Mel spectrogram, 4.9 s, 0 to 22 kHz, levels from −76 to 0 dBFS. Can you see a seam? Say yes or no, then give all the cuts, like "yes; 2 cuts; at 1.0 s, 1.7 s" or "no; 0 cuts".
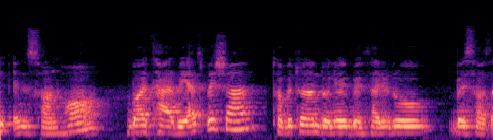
yes; 1 cut; at 2.7 s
